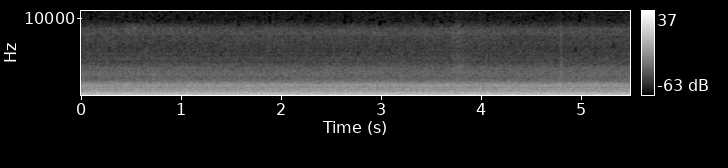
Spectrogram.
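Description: Steady low vehicle rumble heard from inside a car, with no sudden sounds.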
